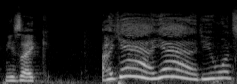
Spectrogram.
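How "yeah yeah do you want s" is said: put-on voice pushed very high. Retelling a long-haired player's answer to joining the game: imitating a higher voice. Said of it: "he has really kind of a higher voice".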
